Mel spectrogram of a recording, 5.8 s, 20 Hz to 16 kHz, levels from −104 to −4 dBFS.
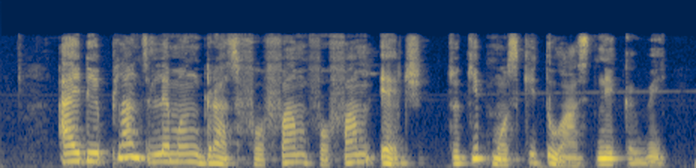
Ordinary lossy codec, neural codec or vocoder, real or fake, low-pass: AAC, 96 kbps; none; real; 7.2 kHz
